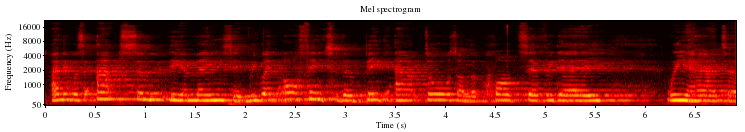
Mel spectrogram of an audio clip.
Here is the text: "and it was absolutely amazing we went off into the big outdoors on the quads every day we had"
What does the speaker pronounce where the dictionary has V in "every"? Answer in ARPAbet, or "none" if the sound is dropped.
V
